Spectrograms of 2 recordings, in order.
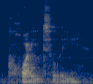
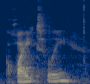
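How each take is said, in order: First: The name is said with two syllables, quite-ly. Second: The name is said with three syllables, like quietly. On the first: The speaker calls it right. "the way it's spelled" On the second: The speaker calls it wrong. "My friend said I'm saying it wrong"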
